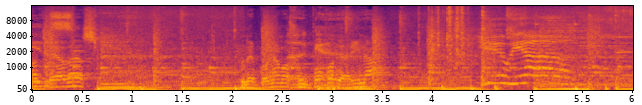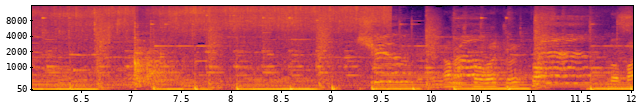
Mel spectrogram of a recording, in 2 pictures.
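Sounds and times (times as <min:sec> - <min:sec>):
background music with bass line: 0:00.0 - 0:12.0
mushrooms sizzling in a pan: 0:05.4 - 0:09.6.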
